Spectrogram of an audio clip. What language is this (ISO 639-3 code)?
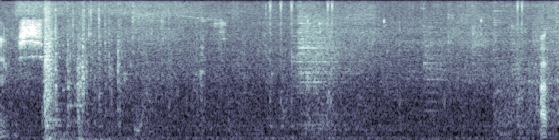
fra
